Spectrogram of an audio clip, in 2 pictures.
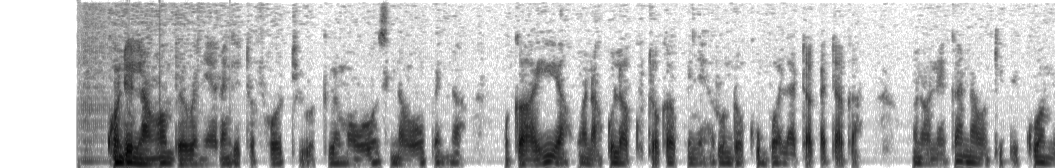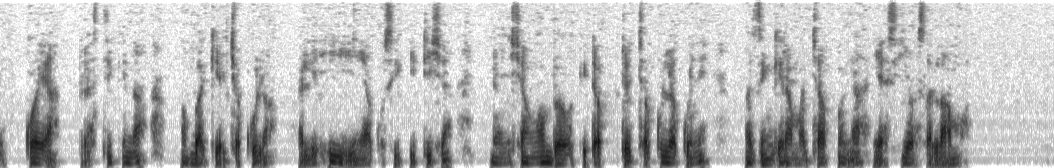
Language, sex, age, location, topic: Swahili, male, 25-35, Nakuru, agriculture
